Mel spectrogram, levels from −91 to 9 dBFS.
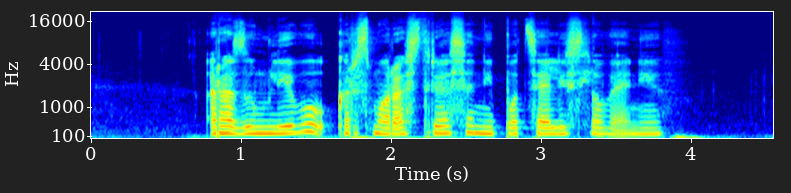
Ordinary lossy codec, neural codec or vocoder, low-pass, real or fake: none; vocoder, 44.1 kHz, 128 mel bands every 512 samples, BigVGAN v2; none; fake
